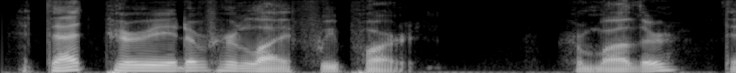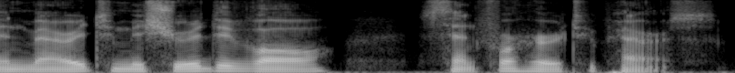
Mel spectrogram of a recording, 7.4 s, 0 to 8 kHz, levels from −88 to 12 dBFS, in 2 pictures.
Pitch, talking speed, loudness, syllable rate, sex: 95 Hz, 165 wpm, -18 LUFS, 4.7 syllables/s, male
